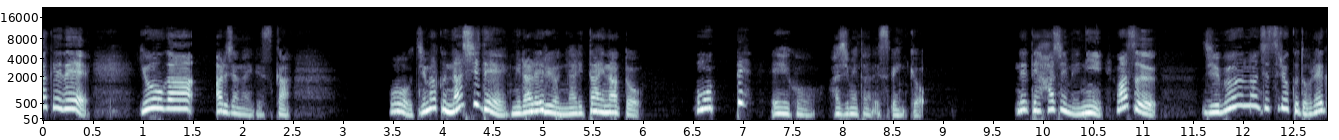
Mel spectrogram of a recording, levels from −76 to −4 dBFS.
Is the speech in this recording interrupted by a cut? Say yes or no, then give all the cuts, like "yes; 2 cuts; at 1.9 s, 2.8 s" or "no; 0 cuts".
yes; 1 cut; at 10.7 s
